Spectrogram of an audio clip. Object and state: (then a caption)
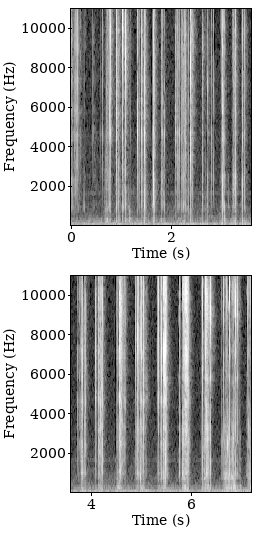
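Plastic paddle hair brush with pins, scratched. Long nails scratch and flick across the white plastic pin bristles, set in a cushion, of a hand-held oval pink plastic paddle hair brush. The result is a quick, uneven run of short, bright, crackly scratching bursts, with almost no low end. Each burst cuts off sharply into a faint hiss between strokes.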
